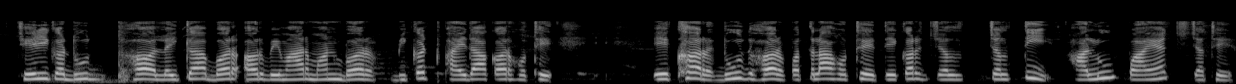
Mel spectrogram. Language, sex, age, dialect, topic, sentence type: Chhattisgarhi, male, 25-30, Northern/Bhandar, agriculture, statement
